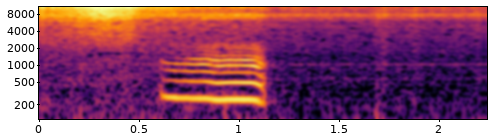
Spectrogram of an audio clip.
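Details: Sleeping dog giving a single whistled, nasal snore lasting about half a second, a steady buzzy tone with rich overtones that cuts off abruptly, then quiet room hiss.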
